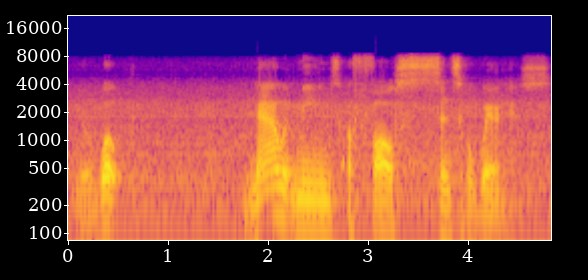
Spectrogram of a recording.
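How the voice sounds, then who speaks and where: Noticeable background noise sits behind a man speaking at a very slow pace. His intonation is lively and his loudness swings widely. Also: medium pitch for a man. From Southeast Louisiana. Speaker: vlogger. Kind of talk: casual vlog talk. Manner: casual, with many fillers.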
